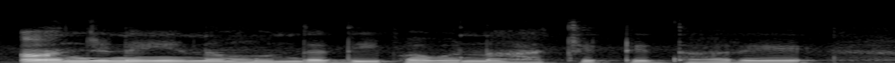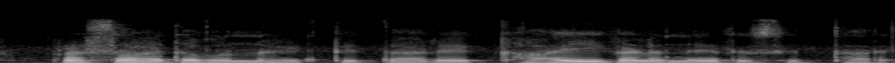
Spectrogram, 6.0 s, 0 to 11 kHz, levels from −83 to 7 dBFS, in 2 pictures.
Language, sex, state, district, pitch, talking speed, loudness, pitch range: Kannada, female, Karnataka, Chamarajanagar, 180 Hz, 80 wpm, -29 LUFS, 170-190 Hz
